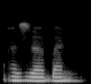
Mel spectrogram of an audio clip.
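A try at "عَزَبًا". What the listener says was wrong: Bukan bukan pakai zal ya. Ini pakai zai.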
